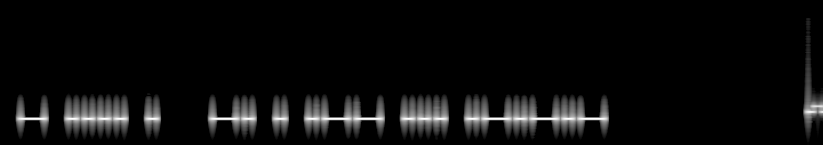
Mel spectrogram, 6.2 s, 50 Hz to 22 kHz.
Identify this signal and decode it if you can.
Morse code, heard as a keyed tone, about 20 wpm, 700 Hz. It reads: THE NEWS.
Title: Sentences from Top 800 Words 20wpm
